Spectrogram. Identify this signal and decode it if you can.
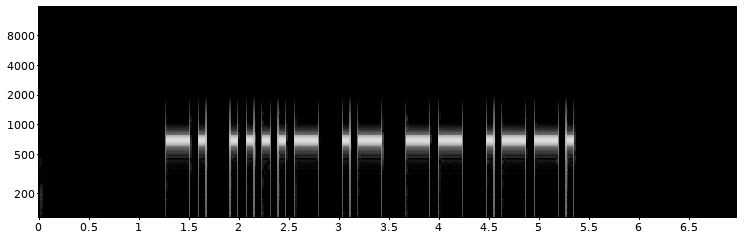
Morse code, heard as a keyed tone, about 15 wpm, 700 Hz. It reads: N4AMP
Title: USA Call Signs 15wpm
